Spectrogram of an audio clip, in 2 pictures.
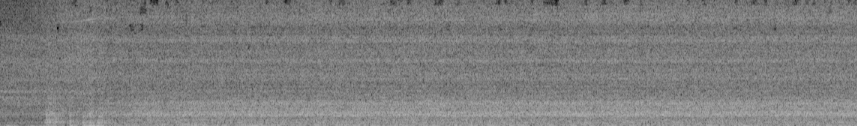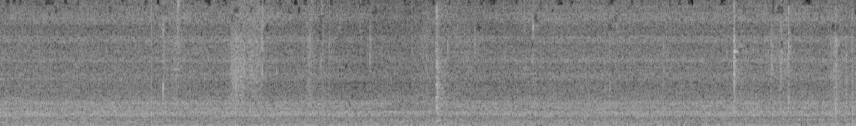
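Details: Newly installed replacement gas furnace at first startup: even low roar comes up at once and holds steady with no rattles, surging or squeal; firing and running fine.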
